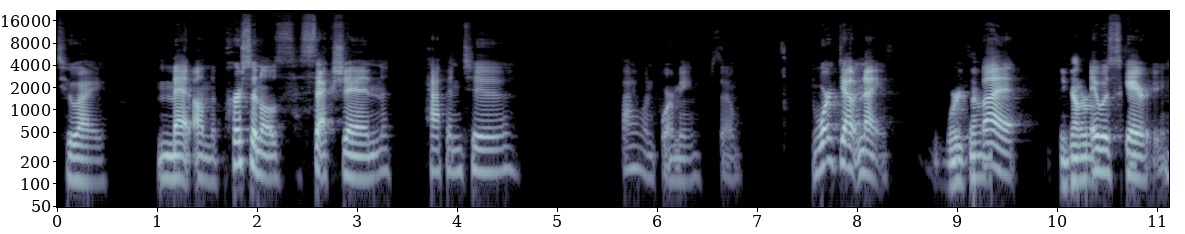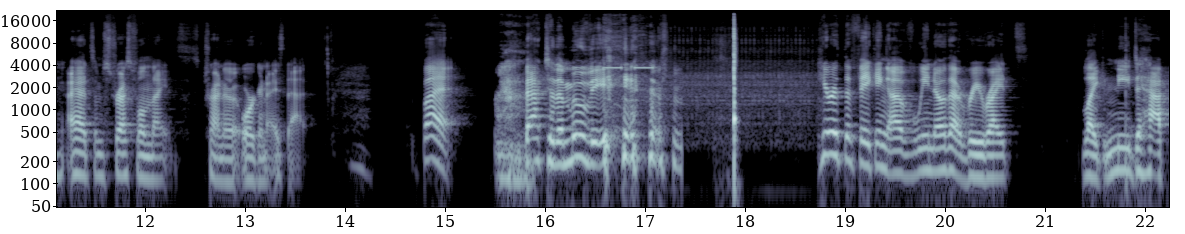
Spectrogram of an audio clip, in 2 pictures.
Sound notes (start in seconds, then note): 16.4 beeping; 16.8 clapperboard claps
